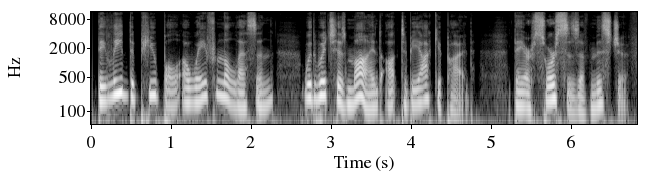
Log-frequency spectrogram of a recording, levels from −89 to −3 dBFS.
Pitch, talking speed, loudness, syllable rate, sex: 155 Hz, 185 wpm, -19 LUFS, 5.1 syllables/s, male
